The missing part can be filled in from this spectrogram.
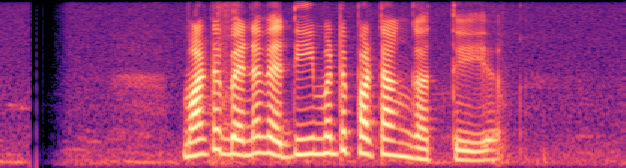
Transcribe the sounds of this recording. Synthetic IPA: maʈəbænəʋæd̪iːməʈəpaʈaŋɡat̪ːeːjə

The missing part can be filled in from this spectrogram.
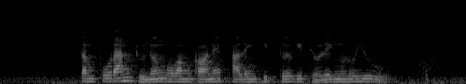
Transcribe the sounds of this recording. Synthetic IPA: t̪əmpuɾand̪̥ṳnʊŋwəŋkɔnepalɪŋkid̪̥ʊ̤lkid̪̥o̤leŋəluju

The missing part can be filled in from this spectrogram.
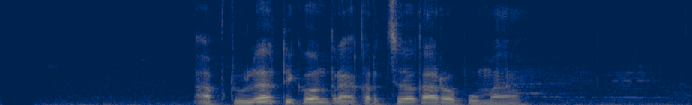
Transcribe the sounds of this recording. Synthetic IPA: ʔabd̪̥ṳlahd̪̥i̤kɔnt̪ɾa̰ʔkərd̥ʒ̥ɔ̤kaɾopuma

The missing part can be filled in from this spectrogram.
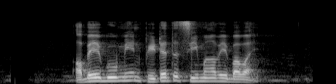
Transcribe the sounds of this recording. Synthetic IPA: ɐ̰bəjəbʱuːmijenpiʈət̪əsiːmaːʋebɐʋɐ̰j

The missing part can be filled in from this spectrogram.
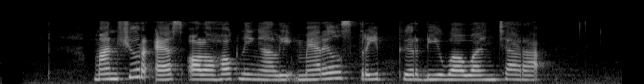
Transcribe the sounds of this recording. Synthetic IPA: manʃurɛsɔlɔɦɔk̚niŋalimɛɾilst̪ɾip̚kɨrdiwawaɲt͡ʃaɾa

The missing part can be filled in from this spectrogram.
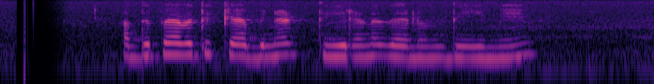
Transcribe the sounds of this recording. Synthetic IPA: ɐðupeːʋɐt̪ikʲɐbineʈːt̪iːɾɐɳɐðenumd̪iːmeːm

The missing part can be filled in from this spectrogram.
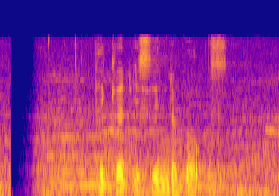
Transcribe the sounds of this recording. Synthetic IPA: t̪ikətisĩndəbɔ̰ks

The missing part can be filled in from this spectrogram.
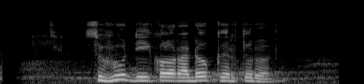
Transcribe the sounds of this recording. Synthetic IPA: suɦudikolɔɾadokɨrt̪uɾʊn

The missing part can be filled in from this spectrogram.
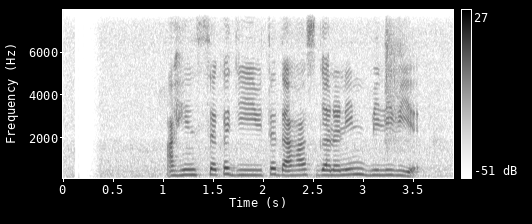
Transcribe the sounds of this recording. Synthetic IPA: a̰ɦinsəkəd͡ʑiːʋit̪əd̪aɦasɡanəninbiliʋijə̰

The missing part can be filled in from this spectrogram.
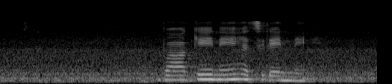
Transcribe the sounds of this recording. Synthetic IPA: baːɡeːneːɦæsiɾenːe

